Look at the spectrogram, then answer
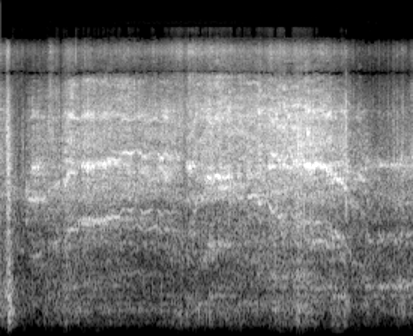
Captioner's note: vroom! Vroom! Vroom!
